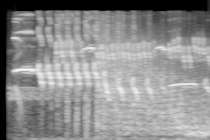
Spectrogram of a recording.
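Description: A bird trill: a rapid run of chirps, about ten a second, falling steadily in pitch.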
